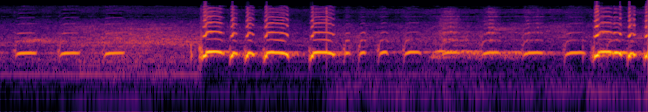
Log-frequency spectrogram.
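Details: Zebra dove song used to prompt other doves: a few soft hooked notes, then a fast, loud, ringing run of rolling notes over a noisy, rumbling background.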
